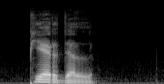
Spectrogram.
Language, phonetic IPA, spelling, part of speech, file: Polish, [ˈpʲjɛrdɛl], pierdel, noun, Pl-pierdel.ogg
